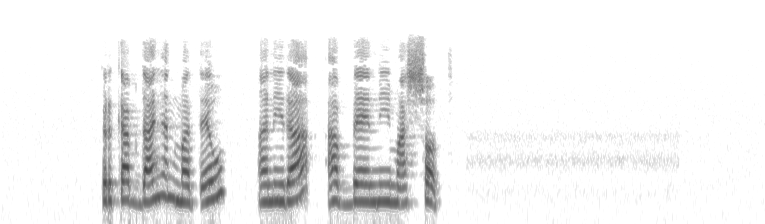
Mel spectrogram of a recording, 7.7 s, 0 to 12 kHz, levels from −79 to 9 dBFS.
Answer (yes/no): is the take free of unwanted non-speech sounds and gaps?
yes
